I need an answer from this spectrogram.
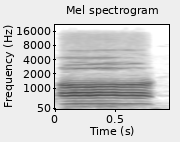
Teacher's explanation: یہاں حمزہ کو ایک الف تک کھینچ کر پڑھیں گے کیونکہ یہاں پہ کھڑا زبر آ رہا ہے۔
